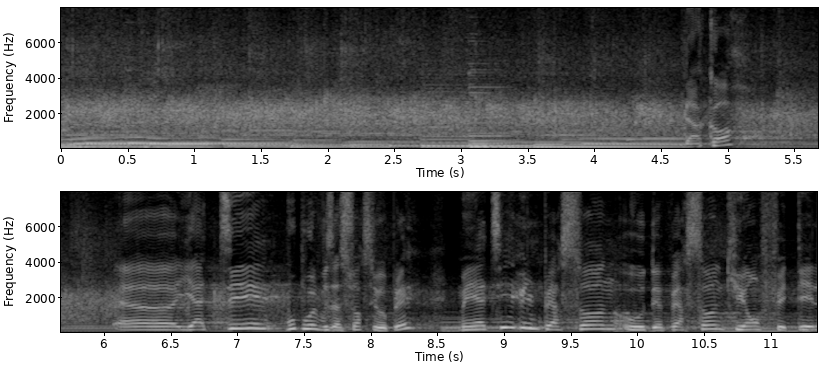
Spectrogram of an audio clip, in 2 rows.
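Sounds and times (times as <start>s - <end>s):
church congregation cheering: 0.0s - 6.9s
standing church congregation applauding: 0.0s - 8.2s
stepping keyboard melody: 0.0s - 11.3s
speech: 4.8s - 5.4s, 6.1s - 11.3s.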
